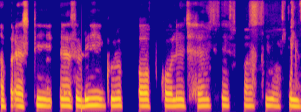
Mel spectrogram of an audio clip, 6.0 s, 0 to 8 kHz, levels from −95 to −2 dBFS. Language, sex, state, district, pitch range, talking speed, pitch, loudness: Hindi, male, Uttar Pradesh, Muzaffarnagar, 170-180 Hz, 70 wpm, 175 Hz, -15 LUFS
